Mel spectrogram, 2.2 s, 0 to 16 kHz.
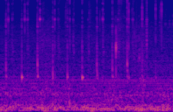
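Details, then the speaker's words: PCV valve removed from the back of the valve cover on a 2010 Nissan Murano LE (VQ35DE), shaken by hand after cleaning off dirty gunk with carburetor cleaner: quick, light clicking rattle as the once-stuck plunger and spring now move freely; it will still be replaced. "it's rattling more freely ah this right here you see that inner part uh that was not moving like this in the beginning that was not moving freely you see it the spring pops back up it was now it's a lot more free than before"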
